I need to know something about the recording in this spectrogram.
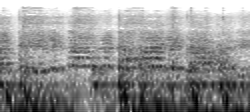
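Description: Folk dance music: a group singing in chorus over a steady drum beat with jingling percussion.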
